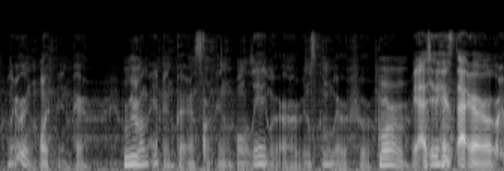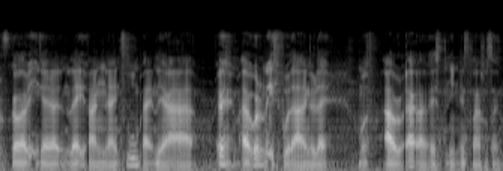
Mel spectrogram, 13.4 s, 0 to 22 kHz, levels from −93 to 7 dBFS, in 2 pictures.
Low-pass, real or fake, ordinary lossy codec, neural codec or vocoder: 9.9 kHz; fake; none; autoencoder, 22.05 kHz, a latent of 192 numbers a frame, VITS, trained on many speakers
